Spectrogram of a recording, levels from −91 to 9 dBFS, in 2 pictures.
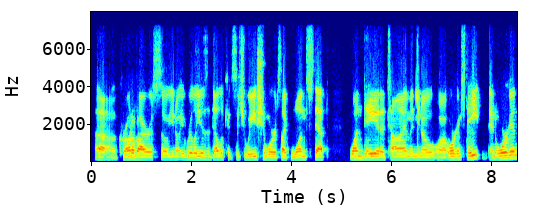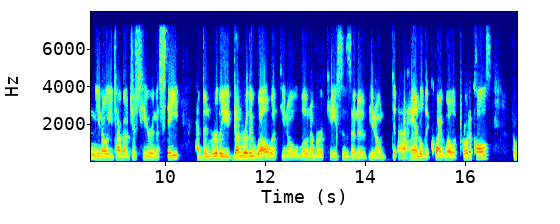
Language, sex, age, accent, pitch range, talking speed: English, male, 20-39, American, 135-160 Hz, 225 wpm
